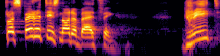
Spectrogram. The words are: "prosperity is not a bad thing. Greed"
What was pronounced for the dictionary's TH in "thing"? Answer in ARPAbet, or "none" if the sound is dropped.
TH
